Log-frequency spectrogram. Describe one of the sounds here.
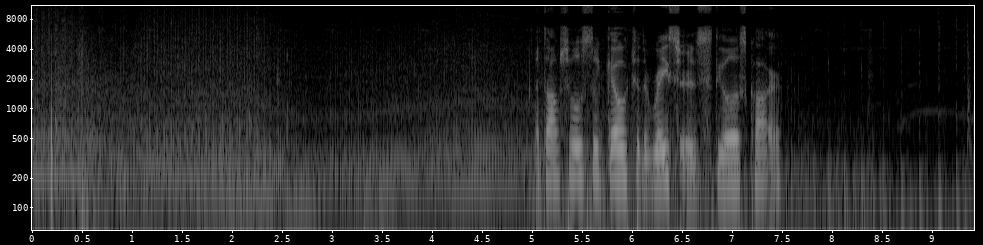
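A motorcycle engine hums and revs as it rides along.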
